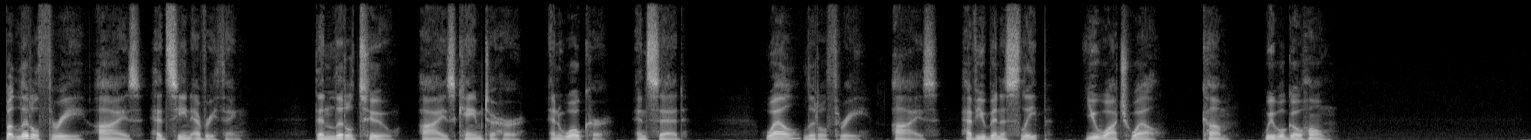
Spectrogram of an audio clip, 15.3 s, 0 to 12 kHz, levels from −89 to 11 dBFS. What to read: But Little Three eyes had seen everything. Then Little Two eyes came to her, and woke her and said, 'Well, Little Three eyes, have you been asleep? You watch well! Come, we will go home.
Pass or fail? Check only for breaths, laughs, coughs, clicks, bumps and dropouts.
pass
